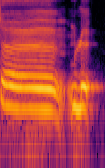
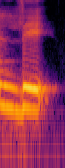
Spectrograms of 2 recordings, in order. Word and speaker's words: le: Par exemple, on dit le. Ce n'est pas les. Ok?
